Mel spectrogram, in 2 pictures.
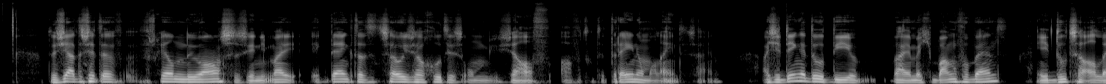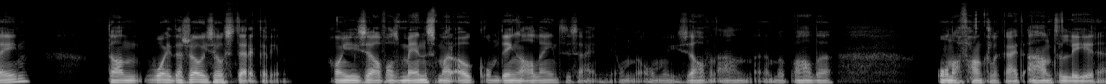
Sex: male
